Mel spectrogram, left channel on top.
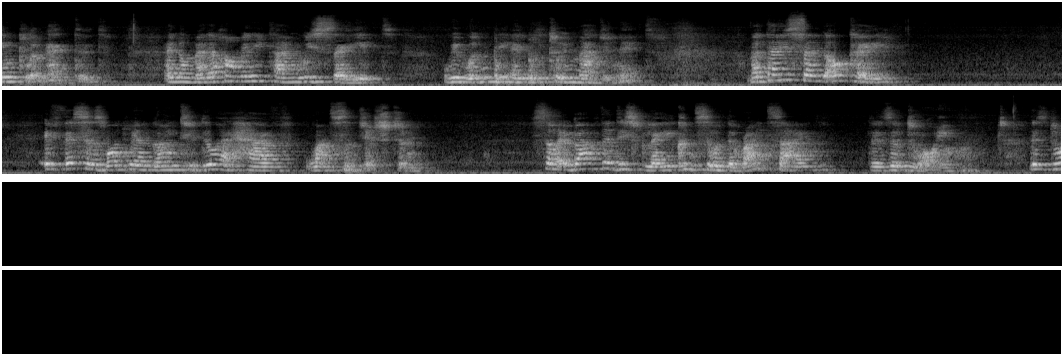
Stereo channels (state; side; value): silent; right; digital silence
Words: And no matter how many times we say it, we wouldn't be able to imagine it. But I said, okay, if this is what we are going to do, I have one suggestion. So above the display, you can see on the right side, there's a drawing. This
